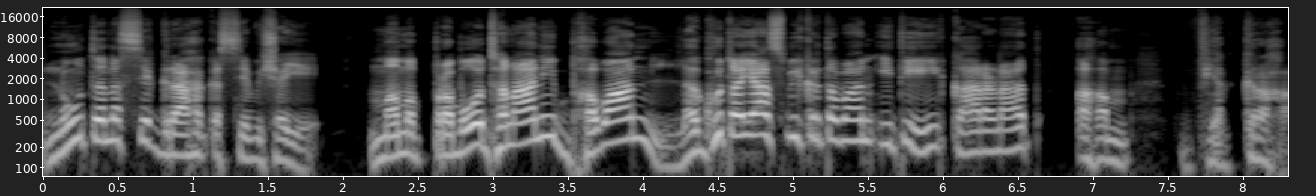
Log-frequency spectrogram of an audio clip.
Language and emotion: Sanskrit, angry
